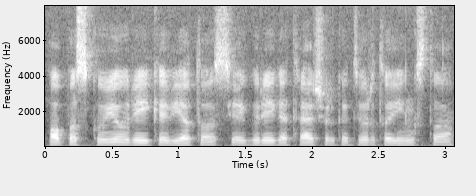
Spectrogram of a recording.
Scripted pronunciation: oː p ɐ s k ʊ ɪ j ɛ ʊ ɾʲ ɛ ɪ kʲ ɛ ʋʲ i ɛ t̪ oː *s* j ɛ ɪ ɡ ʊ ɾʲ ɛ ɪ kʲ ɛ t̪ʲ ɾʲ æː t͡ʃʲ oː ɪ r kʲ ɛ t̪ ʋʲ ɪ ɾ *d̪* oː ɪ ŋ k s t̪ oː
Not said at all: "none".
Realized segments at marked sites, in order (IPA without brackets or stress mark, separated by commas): s, t̪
